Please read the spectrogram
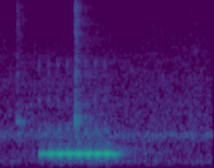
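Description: A phone's outgoing-call ringing tone: one steady tone lasting under a second, from a call that goes unanswered.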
